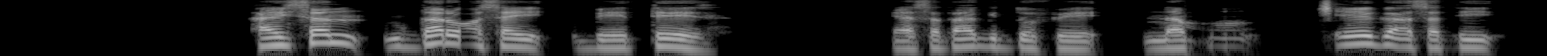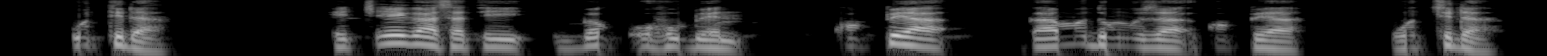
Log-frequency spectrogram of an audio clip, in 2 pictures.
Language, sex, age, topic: Gamo, male, 25-35, government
